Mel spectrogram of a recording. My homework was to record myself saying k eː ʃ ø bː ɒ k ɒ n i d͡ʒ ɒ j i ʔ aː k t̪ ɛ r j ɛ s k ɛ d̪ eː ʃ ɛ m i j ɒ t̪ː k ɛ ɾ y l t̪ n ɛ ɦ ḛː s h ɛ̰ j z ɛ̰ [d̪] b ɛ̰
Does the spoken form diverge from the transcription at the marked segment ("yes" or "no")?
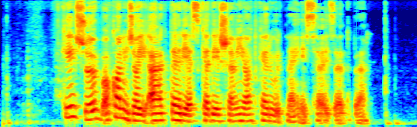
no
